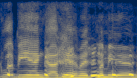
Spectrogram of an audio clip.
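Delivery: high, loud mock yelling; locked out on a hot balcony, yelling high and loud; yelling to be let in. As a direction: pound on the glass and yell to be let in. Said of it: "he's like".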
